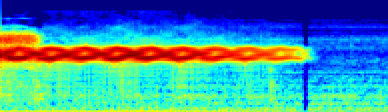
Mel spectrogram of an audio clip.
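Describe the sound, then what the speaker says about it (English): Lego Doctor Who sonic screwdriver working as a timey-wimey detector: a steady, high electronic whine held for about two seconds, then cutting off abruptly. "my sonic screwdriver doubles up as a timey-wimey detector"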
